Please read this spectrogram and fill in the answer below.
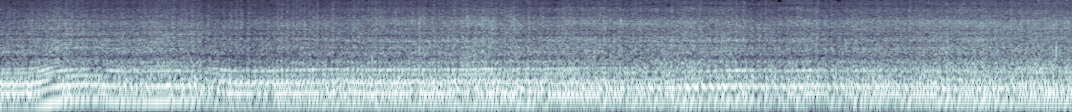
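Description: Aktiv Panther snowmobile engine revving up about half a second in, then running steadily at speed, heard from on board.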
